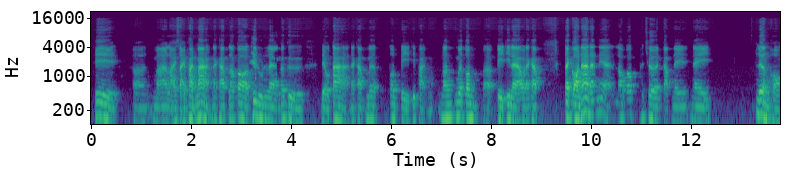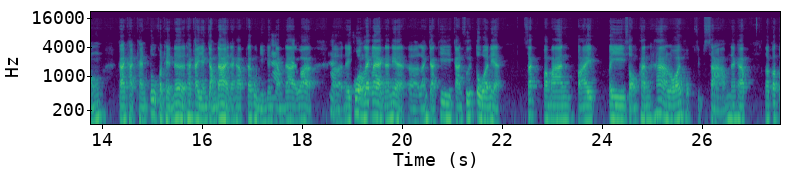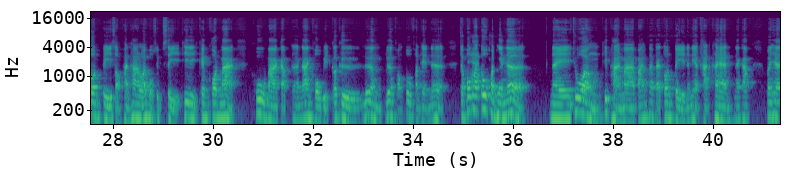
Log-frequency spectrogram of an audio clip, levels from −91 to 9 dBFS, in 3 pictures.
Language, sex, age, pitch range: Thai, male, 20-39, 120-140 Hz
